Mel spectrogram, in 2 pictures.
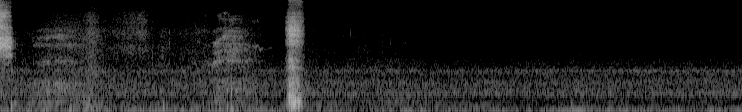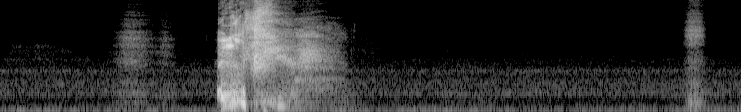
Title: chhinkni fit of (f) sneezes and nose blowing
